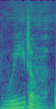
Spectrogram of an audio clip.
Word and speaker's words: Weedle: A pants to me, and I'm like, how do you say this Pokemon's name? What? – Weddle? Weddle? No, it's Weedle.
